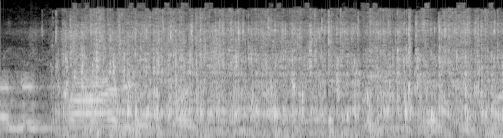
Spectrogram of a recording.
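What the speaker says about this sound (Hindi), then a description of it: "ये फिर से पानी चालू करके दिखाओ बेटा" Water gushes steadily from a newly fitted tap outdoors, a continuous close splashing flow that starts abruptly and runs on without pause, with a voice speaking over it.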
